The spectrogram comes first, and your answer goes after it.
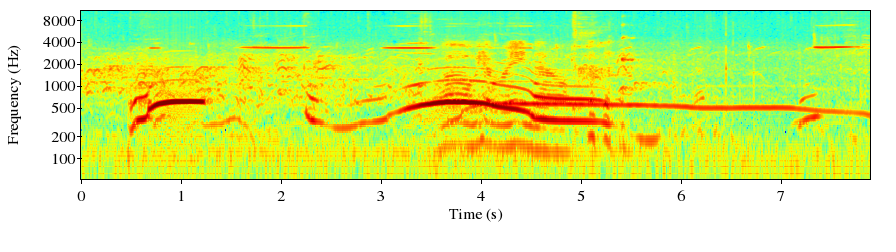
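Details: At Howl Night, Wolfgang, alpha wolf of the Main Pack, gives a loud, clear howl. A short rising note comes first, then a long swelling tone that holds level and slowly sags. Faint voices and rain sounds lie underneath.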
